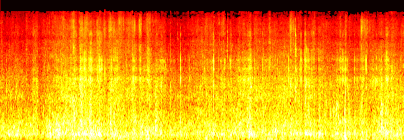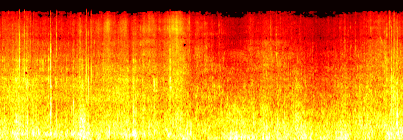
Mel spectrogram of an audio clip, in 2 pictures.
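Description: Wind roars and buffets loudly outdoors.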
